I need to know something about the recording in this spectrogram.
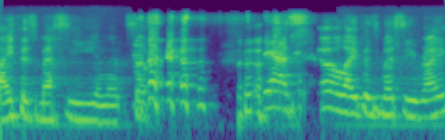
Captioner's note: laughing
